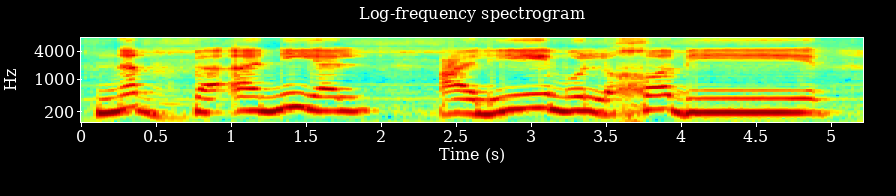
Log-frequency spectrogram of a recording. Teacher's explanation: عین کے تلفظ کا خاص خیال رکھنا ہے اور خا کے تلفظ کا بھی خاص خیال رکھنا ہے, کیونکہ خا ایسے ادا کرتے ہیں اور اس کو پر پڑھتے ہیں اور یہ حروف مستعلیہ میں سے ہے. وقف کی وجہ سے را باریک پڑھی جائے گی, کیونکہ جب وقف آیا تو را ساکن ہو گئی, پیچھے ہم نے دیکھا تو یا بھی ساکن تھی, اس سے پیچھے دیکھا تو یا کے نیچے زیر تھی, تو اس وجہ سے اس زیر کی وجہ سے را باریک پڑھی جائے گی.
